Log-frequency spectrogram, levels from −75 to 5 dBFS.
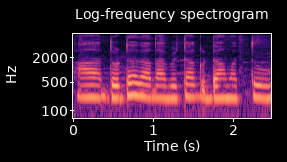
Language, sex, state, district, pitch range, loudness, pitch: Kannada, female, Karnataka, Mysore, 205-220 Hz, -16 LUFS, 210 Hz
